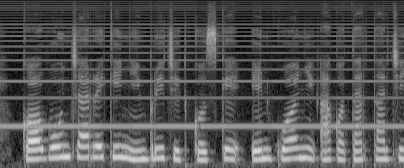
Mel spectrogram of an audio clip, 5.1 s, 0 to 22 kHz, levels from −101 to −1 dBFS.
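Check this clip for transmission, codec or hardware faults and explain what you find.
One hardware fault runs through the whole recording: USB whine, a steady tone at 1 kHz sitting about 15 dB below the speech. The USB bus draws current in bursts every millisecond, and that 1 ms rhythm couples into the audio path through shared power or ground, producing a fixed-pitch whine at 1 kHz. It stays at the same pitch from start to end and sits under the speech throughout.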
